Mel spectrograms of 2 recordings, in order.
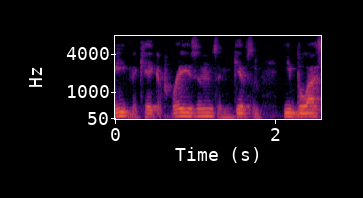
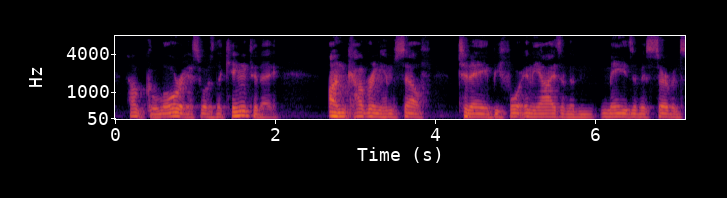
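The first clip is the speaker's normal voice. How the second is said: ordinary delivery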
